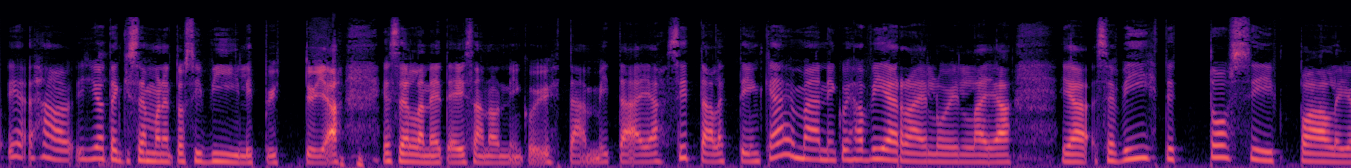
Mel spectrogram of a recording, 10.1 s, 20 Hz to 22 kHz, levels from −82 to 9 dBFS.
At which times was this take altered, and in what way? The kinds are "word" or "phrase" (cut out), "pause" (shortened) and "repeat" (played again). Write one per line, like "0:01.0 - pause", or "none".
none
